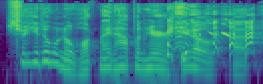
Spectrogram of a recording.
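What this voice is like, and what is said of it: Put-on soft northern Irish accent. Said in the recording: “The soft northern accent ... I don't even know whether that's not a Donegal accent ... It wasn't bad.”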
